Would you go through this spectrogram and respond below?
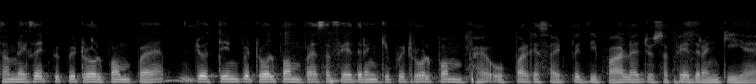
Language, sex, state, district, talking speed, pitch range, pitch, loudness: Hindi, male, Uttarakhand, Tehri Garhwal, 220 wpm, 110-125 Hz, 115 Hz, -29 LUFS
